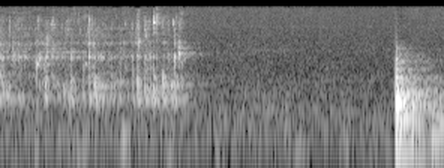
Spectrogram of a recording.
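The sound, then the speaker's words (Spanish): White Garnacha wine from Terra Alta is poured into a glass, a soft, faint liquid trickle lasting about a second before the sound falls quiet. “Voy a servir la copa y catamos juntos.”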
